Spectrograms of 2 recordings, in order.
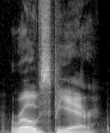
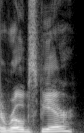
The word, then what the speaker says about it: Robespierre: Robespierre. What? How do you say it? Isn't it Robespierre? Robespierre. Robespierre.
